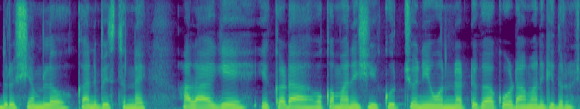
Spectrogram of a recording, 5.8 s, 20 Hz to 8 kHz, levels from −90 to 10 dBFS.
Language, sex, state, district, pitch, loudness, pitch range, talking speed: Telugu, female, Andhra Pradesh, Chittoor, 200 Hz, -12 LUFS, 195-205 Hz, 135 wpm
